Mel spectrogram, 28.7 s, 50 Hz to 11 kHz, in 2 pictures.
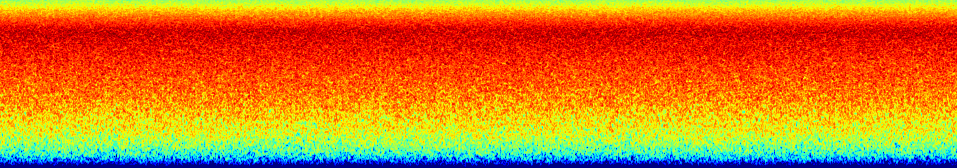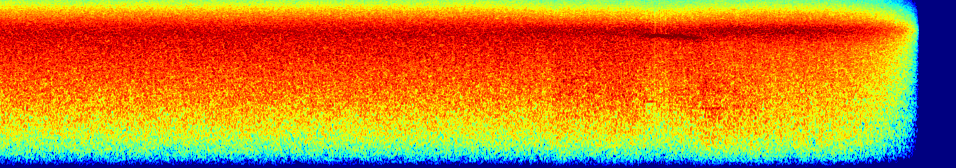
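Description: Staged-combustion liquid-propellant rocket engine of about 9 tonnes thrust firing on a test stand: a loud, steady rushing of exhaust noise, which fades out near the end.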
